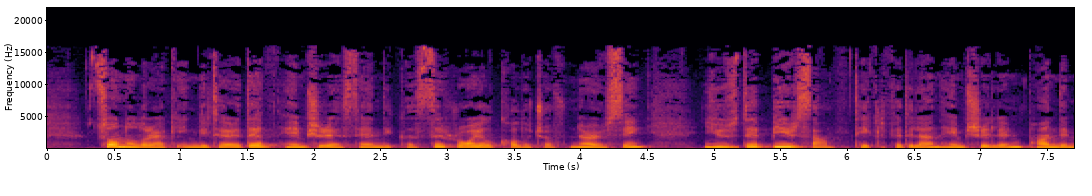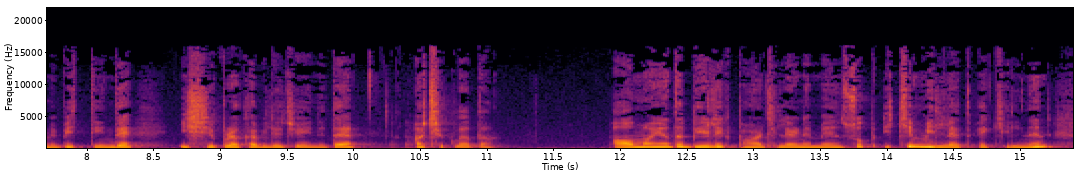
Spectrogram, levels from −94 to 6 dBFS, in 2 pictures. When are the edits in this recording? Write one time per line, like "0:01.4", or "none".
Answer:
0:11.9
